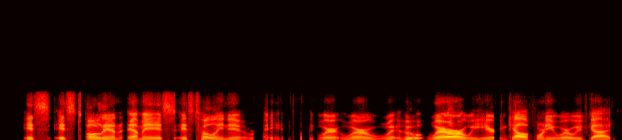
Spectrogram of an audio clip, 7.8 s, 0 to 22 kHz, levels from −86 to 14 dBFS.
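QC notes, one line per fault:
1.01–1.13 s, lost AMR speech frames: after "it's it's", 60 ms drops out, which fits three 20 ms frames failing their checks. The decoder reuses the last pitch and vocal tract settings at falling gain, so the sound smears briefly, then "un I mean it's" returns weak or rough. The spectrogram shows frozen harmonics fading to a near-empty band, and the waveform shows a short envelope dip.
3.17–4.04 s, lost AMR speech frames: after "it's it's totally new", 520 ms is lost, scattered over 800 ms, with the longest run 120 ms. This gives repeated dips and warbles. In this wideband stream, runs fall to near silence within two frames, showing as a chain of envelope notches and faded spectral columns.
6.18–6.33 s, lost AMR speech frames: after "who where are we", 80 ms is lost, which fits about four frames. The sound drops to near silence within two frames, seen as a short gap in the waveform.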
